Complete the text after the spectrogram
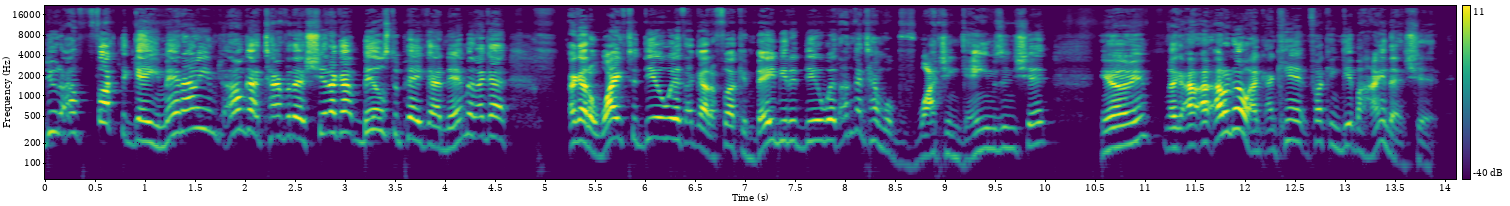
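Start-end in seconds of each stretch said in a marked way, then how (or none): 0.0-10.1 much higher, worked-up venting; exasperated rant. Retold or imitated. Telling a sports fan he has no time, exasperated. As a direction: pile on the excuses, fed up. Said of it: "I'm like".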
